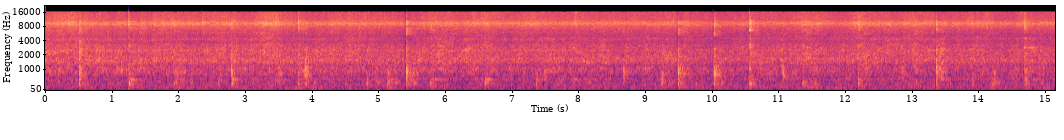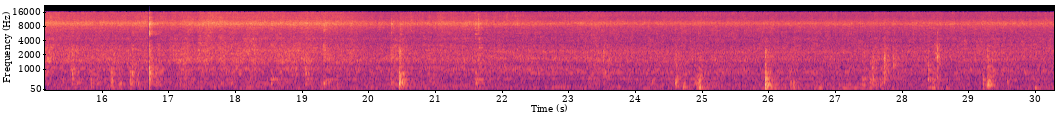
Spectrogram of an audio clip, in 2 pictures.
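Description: Chopped tomatoes, onion and green chillies sizzling in oil in a non-stick kadhai as a steel spatula stirs them, with sharp clicks and scrapes of the spatula against the pan every few seconds. The sizzle eases slightly toward the end.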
